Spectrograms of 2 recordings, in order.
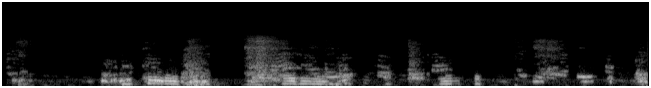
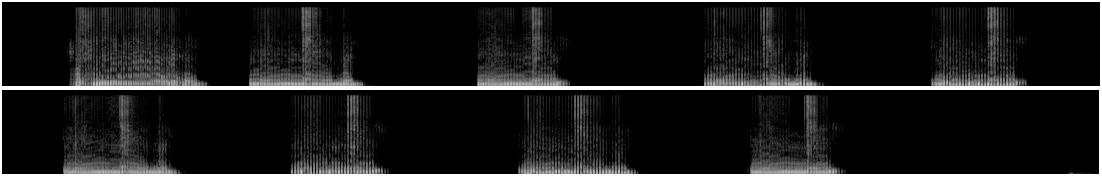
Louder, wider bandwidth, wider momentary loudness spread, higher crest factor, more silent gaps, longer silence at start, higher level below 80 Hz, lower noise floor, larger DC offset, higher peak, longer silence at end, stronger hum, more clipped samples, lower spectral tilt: about the same, -27 LUFS vs -28 LUFS; second, 4.3 kHz vs 17 kHz; first, 18 LU vs 12 LU; second, 18 dB vs 24 dB; second, none vs 2.26-2.46 s, 4.05-4.75 s, 5.91-6.98 s, 8.42-9.28 s, 10.50-11.56 s, 12.99-13.87 s, 15.07-16.11 s, 17.52-18.43 s; second, 0.05 s vs 0.7 s; second, -46 dBFS vs -36 dBFS; second, -59 dBFS vs under -90 dBFS; neither; second, -10 dBFS vs -6 dBFS; second, 0 s vs 2.65 s; neither; neither; first, -12 dB/octave vs -5.5 dB/octave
